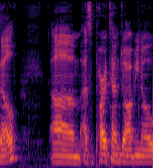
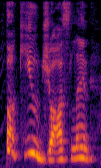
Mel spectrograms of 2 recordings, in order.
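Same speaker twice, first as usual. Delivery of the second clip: higher and louder, a hammed-up cheeky snap at mom; mock defiant yell; 6 semitones higher, 6 dB louder, slower than usual. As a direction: play the brat who dares to curse at mom, half laughing. Imagining cursing at own mom.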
